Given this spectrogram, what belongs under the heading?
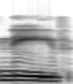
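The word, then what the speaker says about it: Niamh: her name correct yeah it's Neeve it's an Irish name so NE did a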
